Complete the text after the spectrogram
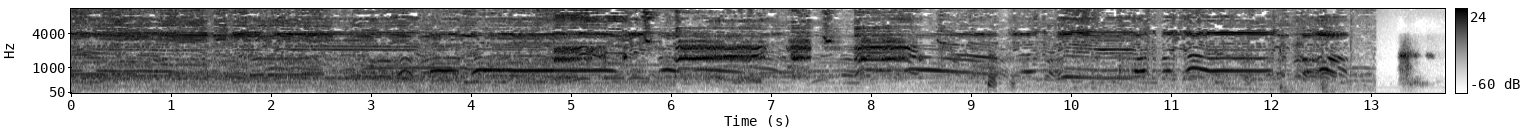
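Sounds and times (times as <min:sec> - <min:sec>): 
laughter: 0:00.0 - 0:13.5
donkey braying: 0:04.5 - 0:09.3.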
